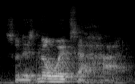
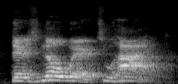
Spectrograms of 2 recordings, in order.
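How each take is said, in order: First: Said in the usual way. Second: Slow, loud, emphatic and higher-pitched warning. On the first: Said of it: "I'm gonna say this very slow". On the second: Real, not acted. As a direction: spell it out forcefully, as if to someone who won't listen. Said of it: "I'm gonna say this very slow for you".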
